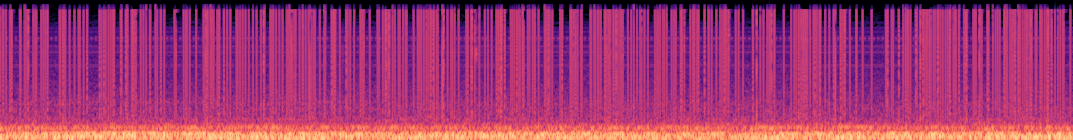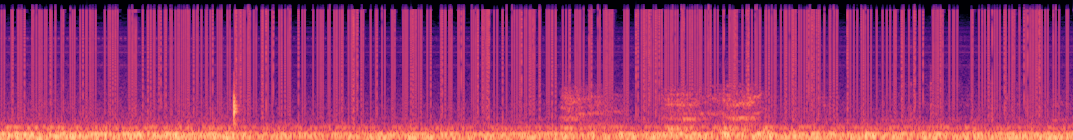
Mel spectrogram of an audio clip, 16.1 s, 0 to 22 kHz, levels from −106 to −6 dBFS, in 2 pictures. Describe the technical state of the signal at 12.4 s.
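At 12.4 s an unreliable data bit, present throughout, flips randomly, injecting identical spikes of about -5 dBFS that produce a steady crackling fizz continuing through pauses.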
